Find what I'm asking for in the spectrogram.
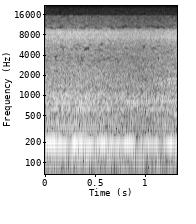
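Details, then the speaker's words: Split air conditioner outdoor unit on a 38 °C day, after replacing the failed condenser fan motor capacitor that caused low fan speed and high-pressure cutout: smooth low hum with strong steady airflow; normal condenser fan operation. "Yo creo que ahí ya se dieron cuenta cómo arrancó y que se nota la mayor velocidad y el viento que está tirando."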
